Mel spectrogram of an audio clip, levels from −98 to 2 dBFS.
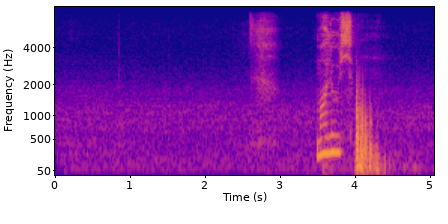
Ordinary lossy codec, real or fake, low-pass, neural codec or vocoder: none; fake; 7.2 kHz; vocoder, 22.05 kHz, 80 mel bands, Vocos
